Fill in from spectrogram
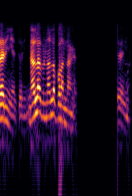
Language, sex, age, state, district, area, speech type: Tamil, male, 45-60, Tamil Nadu, Perambalur, rural, conversation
